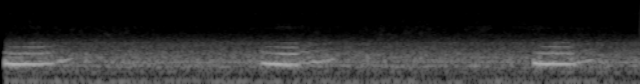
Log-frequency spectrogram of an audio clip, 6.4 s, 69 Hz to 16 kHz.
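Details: Cat snoring: soft, low buzzy tones recurring about every two and a half seconds, roughly 23 breaths per minute, over faint room hiss.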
